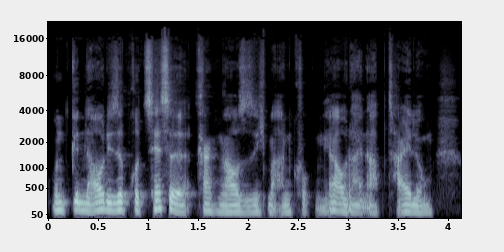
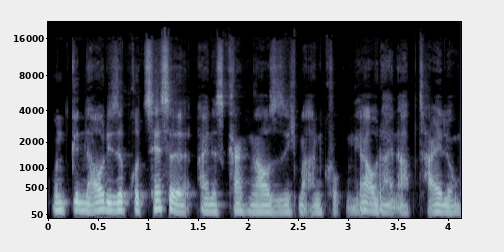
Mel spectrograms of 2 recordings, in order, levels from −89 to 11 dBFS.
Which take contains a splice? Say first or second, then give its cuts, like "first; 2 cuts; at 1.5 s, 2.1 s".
first; 1 cut; at 1.5 s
